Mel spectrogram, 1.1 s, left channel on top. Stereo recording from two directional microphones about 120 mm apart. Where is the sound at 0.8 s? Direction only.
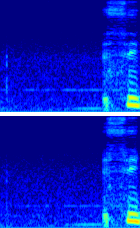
40° right (ahead or behind).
